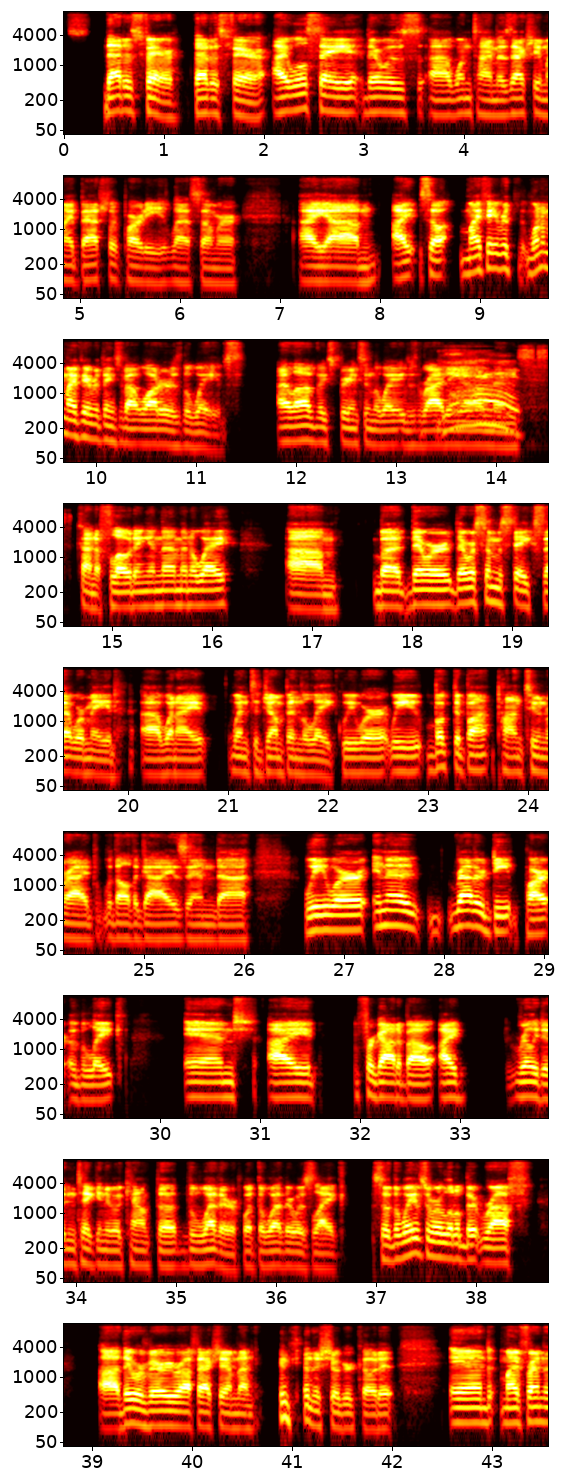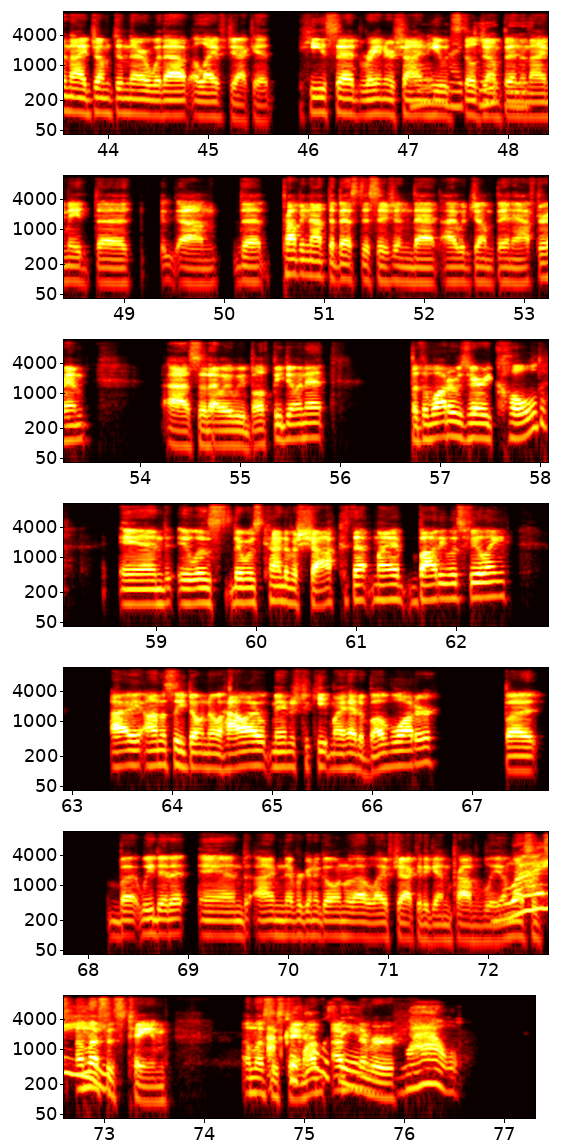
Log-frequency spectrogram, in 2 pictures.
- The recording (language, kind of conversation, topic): English, unstructured, How does spending time in nature affect your mood or perspective?
- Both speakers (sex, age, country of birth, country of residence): female, 45-49, United States, United States; male, 30-34, United States, United States
- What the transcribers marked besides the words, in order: other background noise; tapping; laughing while speaking: "sugarcoat it"; drawn out: "Right"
